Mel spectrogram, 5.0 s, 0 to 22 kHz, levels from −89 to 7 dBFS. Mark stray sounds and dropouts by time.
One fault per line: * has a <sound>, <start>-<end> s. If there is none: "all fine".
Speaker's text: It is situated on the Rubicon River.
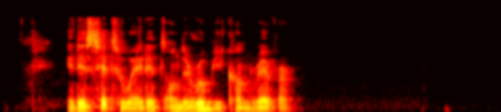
all fine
